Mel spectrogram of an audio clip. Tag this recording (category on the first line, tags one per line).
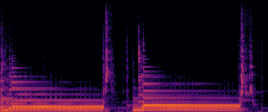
Instrument samples > String
bass
charvel
electric
fx
loops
